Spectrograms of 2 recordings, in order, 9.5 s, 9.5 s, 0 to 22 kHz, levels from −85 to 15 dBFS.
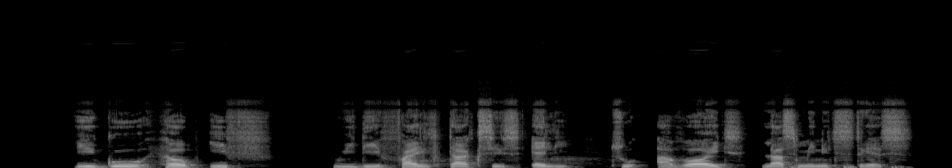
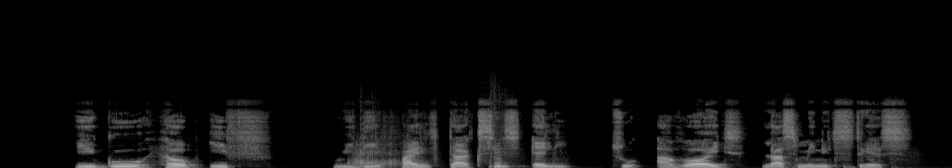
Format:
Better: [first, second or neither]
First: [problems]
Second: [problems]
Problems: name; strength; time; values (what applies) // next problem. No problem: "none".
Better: first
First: none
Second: noise reduction (neural mask model RNNoise)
